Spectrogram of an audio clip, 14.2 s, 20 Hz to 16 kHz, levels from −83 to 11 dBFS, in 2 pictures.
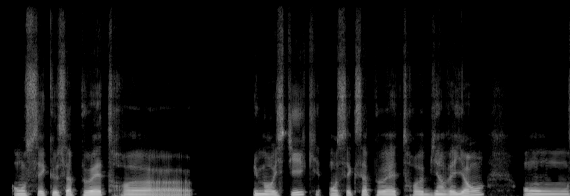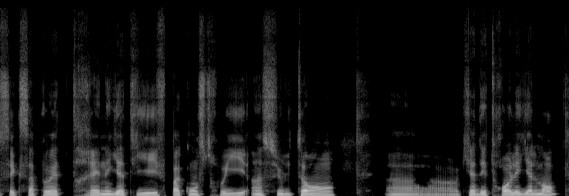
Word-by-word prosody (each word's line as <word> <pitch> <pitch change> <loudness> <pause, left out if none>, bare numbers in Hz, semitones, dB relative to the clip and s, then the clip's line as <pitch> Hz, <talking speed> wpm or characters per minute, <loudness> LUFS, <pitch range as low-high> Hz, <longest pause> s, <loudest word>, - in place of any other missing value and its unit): On 120 0 +3
sait 130 +4 -1
que 120 - +1
ça 120 +1 +2
peut 115 -1 +4
être, 110 +1 +2
heu, 100 -1 0 0.8
humoristique, 115 - +1
on 125 -1 0
sait 115 -1 -3
que - - -14
ça 110 - 0
peut 110 0 +1
être 110 -1 0
bienveillant, 110 - +2 0.5
on 110 -1 +1
sait 105 - -5
que - - -13
ça 110 -1 -2
peut 110 - -1
être 110 0 -1
très 125 0 -1
négatif, 120 +7 +1
pas 120 -1 +3
construit, 125 +5 -3
insultant, 125 +4 +1 0.6
heu, 100 -2 -4 0.6
qu'il - - -2
y - - +6
a - - +3
des 100 0 +1
trolls 115 -2 +2
également. 105 - +2
115 Hz, 140 wpm, -22 LUFS, 105-125 Hz, 0.8 s, y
